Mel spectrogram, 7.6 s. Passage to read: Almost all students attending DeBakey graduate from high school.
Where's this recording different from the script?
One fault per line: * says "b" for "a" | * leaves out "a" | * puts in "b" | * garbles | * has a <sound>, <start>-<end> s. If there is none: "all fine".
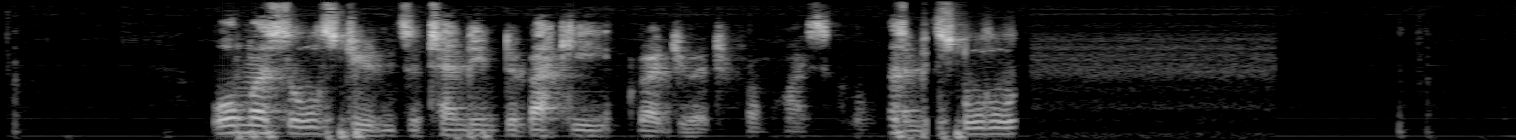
* garbles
